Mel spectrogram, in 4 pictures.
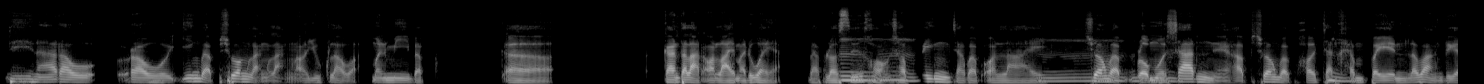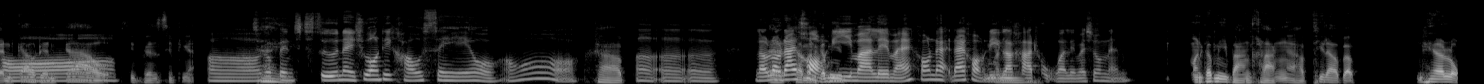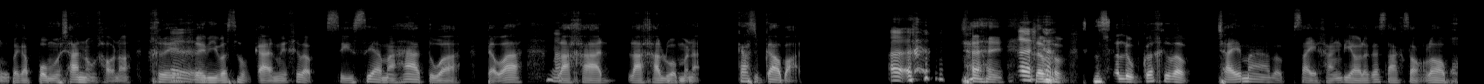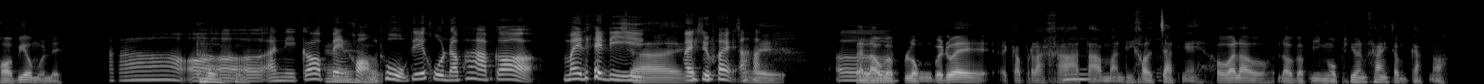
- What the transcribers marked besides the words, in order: tapping; laughing while speaking: "เออ ๆ เออ"; laughing while speaking: "ใช่"; other noise; laughing while speaking: "ไม่ได้ดีไปด้วย"
- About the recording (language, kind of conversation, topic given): Thai, podcast, ถ้างบจำกัด คุณเลือกซื้อเสื้อผ้าแบบไหน?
